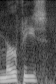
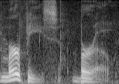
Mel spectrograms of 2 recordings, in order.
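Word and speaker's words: Murphysboro: community college out of Murphy's and it is Murphy'sboro Illinois I I said Murphy's and he I I was corrected quickly got to say it right and that has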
